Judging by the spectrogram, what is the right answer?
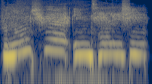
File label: humanoid female; Stellaris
